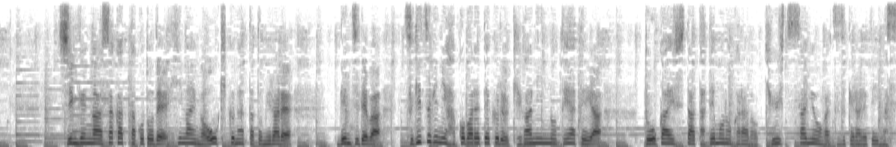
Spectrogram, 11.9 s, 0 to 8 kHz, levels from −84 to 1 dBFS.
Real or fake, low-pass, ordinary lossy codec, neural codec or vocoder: real; none; none; none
